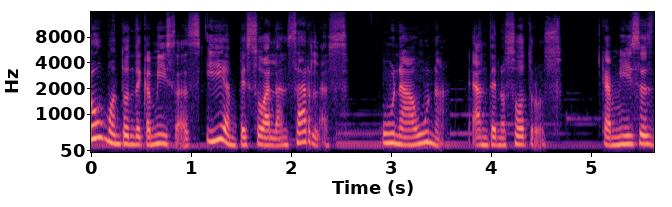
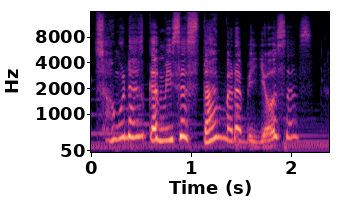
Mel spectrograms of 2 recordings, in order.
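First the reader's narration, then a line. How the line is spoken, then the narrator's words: Muffled sobbing. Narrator (Spanish): sollozó, y los pliegues, la tela, le apagaban la voz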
